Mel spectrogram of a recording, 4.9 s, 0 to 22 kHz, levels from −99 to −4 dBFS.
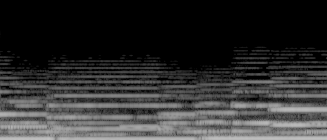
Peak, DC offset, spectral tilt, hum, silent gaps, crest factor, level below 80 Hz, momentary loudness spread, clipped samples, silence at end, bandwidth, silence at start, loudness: -20 dBFS; under 0.1%; -12 dB/octave; none; none; 12 dB; -32 dBFS; 8 LU; under 0.1%; 0 s; 3.7 kHz; 0 s; -35 LUFS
